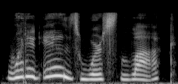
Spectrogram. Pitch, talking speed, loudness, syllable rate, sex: 285 Hz, 170 wpm, -15 LUFS, 4.0 syllables/s, female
